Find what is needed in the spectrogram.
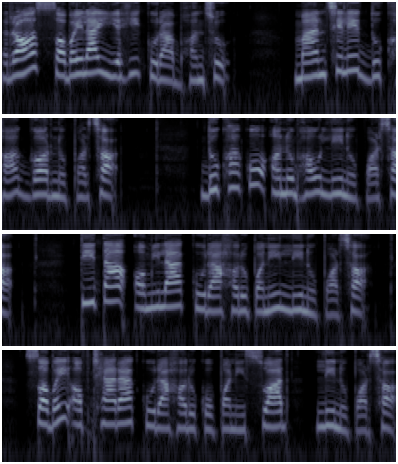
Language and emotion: Nepali, neutral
